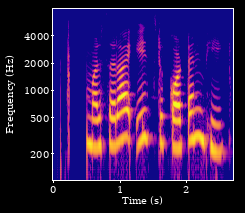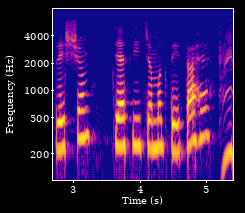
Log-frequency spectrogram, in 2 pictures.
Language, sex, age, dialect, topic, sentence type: Hindi, female, 18-24, Garhwali, agriculture, statement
